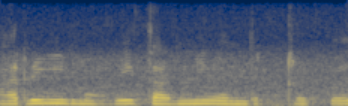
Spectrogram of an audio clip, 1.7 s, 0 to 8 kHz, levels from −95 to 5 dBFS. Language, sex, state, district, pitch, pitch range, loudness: Tamil, female, Tamil Nadu, Kanyakumari, 225 Hz, 215-235 Hz, -17 LUFS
